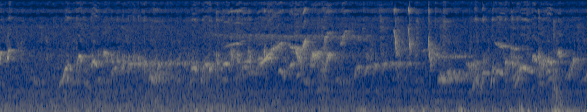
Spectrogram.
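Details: Aceh white-rumped shama unloading its repertoire of mimicked fills: rich varied warbling with quick whistles, chatters and sharp high clicks, delivered in a steady continuous flow.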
